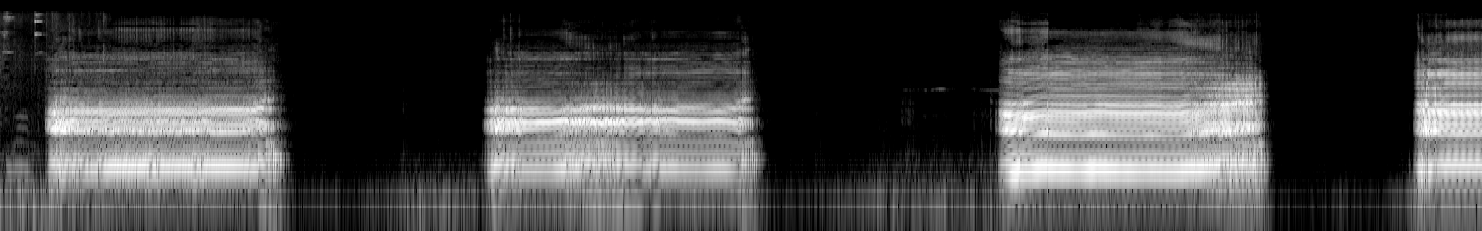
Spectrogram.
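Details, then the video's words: Buffalo bellowing: four long, loud, harmonic moaning calls of about two to three seconds each, separated by short silences, with the last call cut off at the end. "Buffalo Sound"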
